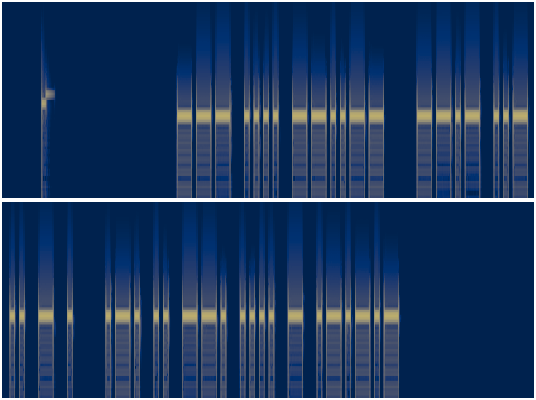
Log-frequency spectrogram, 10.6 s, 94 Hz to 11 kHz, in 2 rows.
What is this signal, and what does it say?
Morse code, heard as a keyed tone, about 25 wpm, 700 Hz. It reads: OH, QUITE RIGHT.
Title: Sentences from Top 700 Words 25wpm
